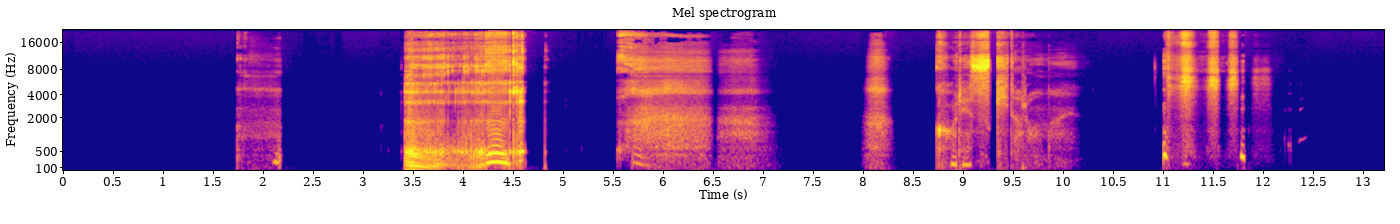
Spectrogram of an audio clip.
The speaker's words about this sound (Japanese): 女の子のドスケベエロゲップ。突然耳元にくらってどう？びっくりしちゃいました？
